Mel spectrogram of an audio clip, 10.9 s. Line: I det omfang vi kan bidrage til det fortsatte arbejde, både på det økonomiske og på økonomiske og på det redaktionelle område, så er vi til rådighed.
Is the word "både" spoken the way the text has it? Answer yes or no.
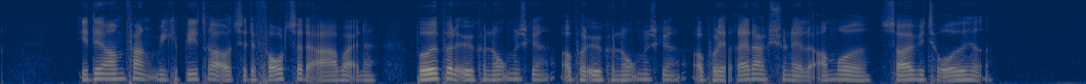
yes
